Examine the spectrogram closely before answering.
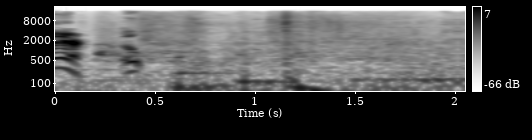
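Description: A burst of magic explodes with a sharp crackle.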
